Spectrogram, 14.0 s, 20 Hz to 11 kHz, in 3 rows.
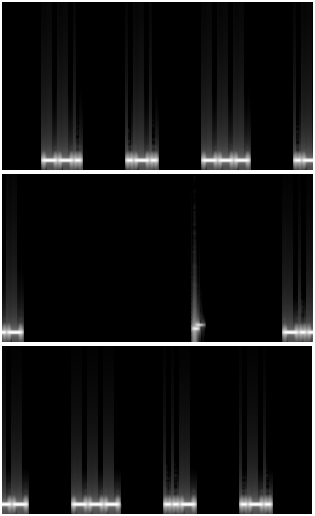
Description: Morse code, heard as a keyed tone, about 20 wpm, spaced as for 9 wpm, 700 Hz. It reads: GROW YOUR
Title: 4x Character Spacing - Top 500 Words - 20wpm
